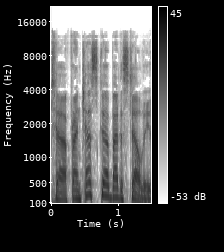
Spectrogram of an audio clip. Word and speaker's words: Francesca Battistelli: Francesca Battistelli. Did I pronounce that right? Francesca Battistelli, is that right? – Yes, perfect.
